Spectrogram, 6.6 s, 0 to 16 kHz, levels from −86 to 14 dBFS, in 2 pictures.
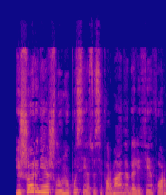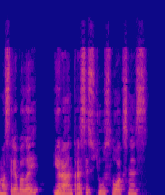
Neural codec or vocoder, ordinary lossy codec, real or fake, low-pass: none; AAC, 48 kbps; real; 14.4 kHz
